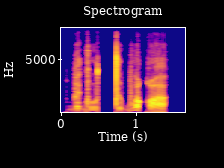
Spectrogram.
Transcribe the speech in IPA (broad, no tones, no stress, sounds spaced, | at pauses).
b ɛ ɡ u tː ɯ b u qʷ a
